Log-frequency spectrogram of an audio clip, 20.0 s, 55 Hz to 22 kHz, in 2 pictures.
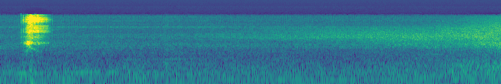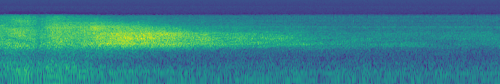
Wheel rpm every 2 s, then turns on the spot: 0, 0, 0, 0, 0, 0, 0, 0, 0, 0.
none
